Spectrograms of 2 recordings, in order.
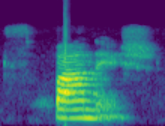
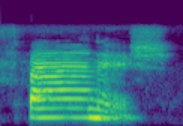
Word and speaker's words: Spanish: Another thing I would like to mention is that she said Spanish. It is Spanish. She's using another phoneme. It is Spanish. It is not Spanish. It's Spanish.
